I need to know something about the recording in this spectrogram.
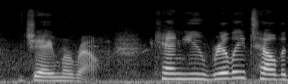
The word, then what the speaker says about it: Jamerrill: J-A-M at the front and they think jam. And then that really confuses them. But if there was a Y in there, if it was J-A-Y, or if there was a hyphen, but you pronounce it Jamerrill.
